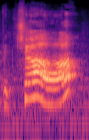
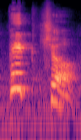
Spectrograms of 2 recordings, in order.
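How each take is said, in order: First: The stress is on the second syllable. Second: The stress is on the first syllable. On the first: The speaker calls it wrong. "You will not say picture" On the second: The speaker calls it right. "So you will say picture"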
